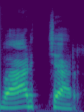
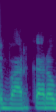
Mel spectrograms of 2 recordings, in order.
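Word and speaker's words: VARCHAR: এরপরে আসো ভারচার। এটাকে উচ্চারণ এভাবে করা হয়। ভারচার অনেকে ভার্কারও বলে।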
